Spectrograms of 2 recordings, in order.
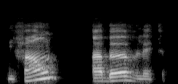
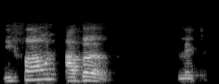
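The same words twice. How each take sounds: First: Said in the usual way. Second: Slow, deliberate "Be found above" with "found" stressed; teacher dictating notes to students; slow dictation. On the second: Shown as a demonstration. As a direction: dictate each word slowly for note-taking.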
